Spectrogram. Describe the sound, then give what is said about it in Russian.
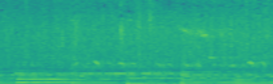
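Quiet summer rain falling on a surface: a soft, steady, even patter that holds through the whole stretch, joined by low sustained tones and no voices. “вы можете услышать звуки дождя”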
